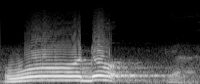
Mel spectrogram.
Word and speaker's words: wudu: Maka kita caranya adalah dengan wud wudu bidomil wau. Bidomil wawi pakai domah wau. Bacanya wudu.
